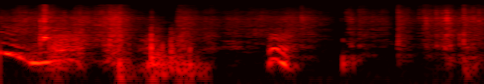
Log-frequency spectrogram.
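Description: Bubble-wrap plastic crinkling faintly as a wrapped parcel is handled. Two short, high cries that fall in pitch cut across it, one at the start and one about a second and a half in.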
